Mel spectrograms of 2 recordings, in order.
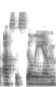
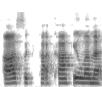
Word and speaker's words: Oscillococcinum: The one I always call it oscillocilium, but I call it oscillococcinum. I might not call even it say it right either. Nowhere near that. It's oscillococcinum.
